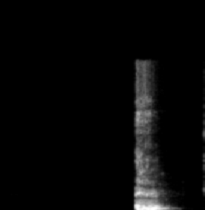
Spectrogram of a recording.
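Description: Dead silence for over a second, then a man clears his throat with a short cough lasting about half a second.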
